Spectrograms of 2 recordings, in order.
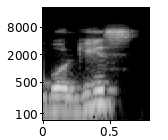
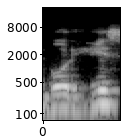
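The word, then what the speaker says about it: Borges: उसका उच्चारण पहा है फिर हम बोरस बोलते ता है बोरगेस लेकिन उसका उच्चारण बोर हेस है इन बड़े लोगों के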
